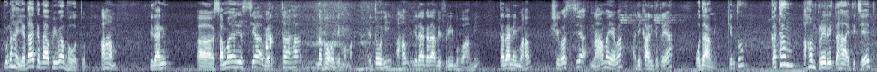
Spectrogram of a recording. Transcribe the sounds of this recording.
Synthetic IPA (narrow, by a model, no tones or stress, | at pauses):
punɐɦɐjɐd̪aːkɐd̪aːpiʋɐbʱɐʋɐt̪u | ɐɦɐm | id̪aːnim | sɐmɐjɐsjɐʋɐɾt̪ʰɐɦɐ̆nɐbʱɐʋɐt̪imɐ̰mɐ̰et̪oːɦiɐɦɐmjɐd̪aːkɐd̪aːpifɾiːbʱɐʋaːmi | t̪ɐd̪aːnɐjmɐɦɐm | ʃiʋɐsjɐnaːmɐjɐːʋɐɐd̪ʱikaːd̪ʱikɐt̪ɐjɐod̪aːmḭkint̪u | kɐt̪ʰɐmɐɦɐmpɾeːɾit̪ɐɦɐ̆it̪it͡ʃeːt̪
